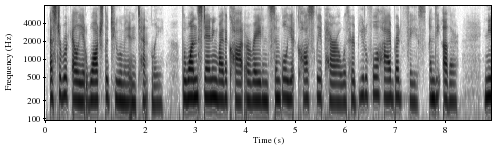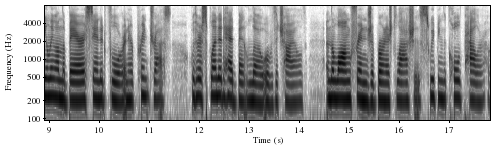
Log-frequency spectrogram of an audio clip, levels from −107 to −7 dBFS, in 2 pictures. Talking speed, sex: 205 wpm, female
